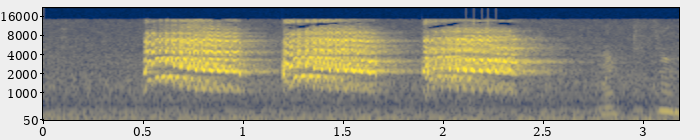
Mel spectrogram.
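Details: Male Alexandrine parakeet kept as a pet at home, screeching three loud, grating squawks in quick succession, each roughly half a second long, then a couple of faint softer sounds afterward.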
